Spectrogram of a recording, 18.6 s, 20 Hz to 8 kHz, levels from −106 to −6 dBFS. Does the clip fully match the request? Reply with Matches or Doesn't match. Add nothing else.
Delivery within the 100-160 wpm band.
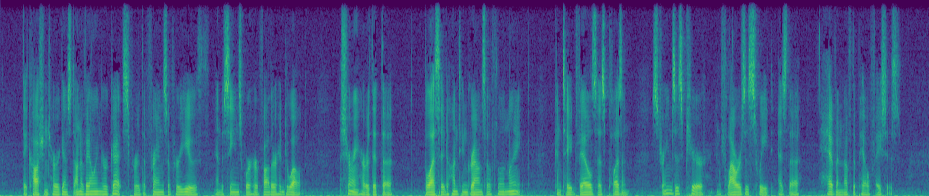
Matches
